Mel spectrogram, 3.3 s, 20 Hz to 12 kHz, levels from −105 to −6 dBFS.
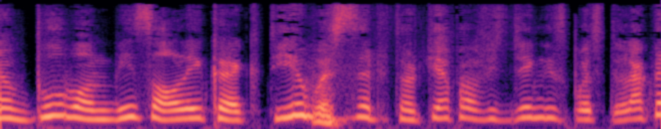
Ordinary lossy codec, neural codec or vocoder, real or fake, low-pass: MP3, 48 kbps; codec, 16 kHz in and 24 kHz out, 0.4 kbps, LongCat-Audio-Codec, four codebook decoder; fake; 10.8 kHz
